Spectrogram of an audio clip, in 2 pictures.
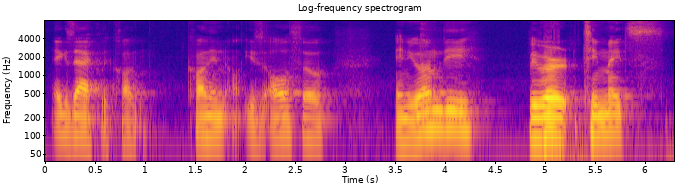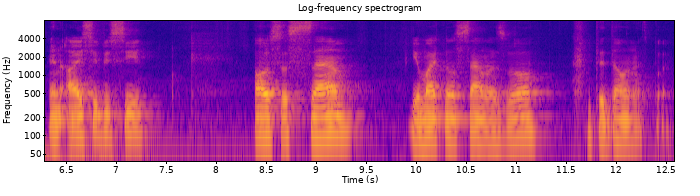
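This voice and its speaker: In a small, dimly lit room glowing pink, a young man from Iran streams competitive programming and calmly answers his live chat as he reads it aloud. His fairly low voice is slow, with long pauses, picked up by a studio mic on an arm.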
